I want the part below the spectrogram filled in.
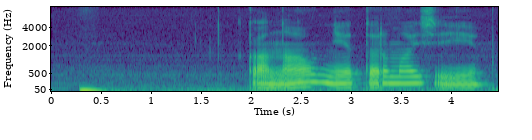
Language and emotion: Russian, sad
